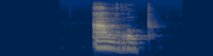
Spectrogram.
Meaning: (noun) invocation, calling; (verb) first-person singular dependent-clause present indicative of aanroepen
- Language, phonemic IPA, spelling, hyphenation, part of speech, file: Dutch, /ˈaːn.rup/, aanroep, aan‧roep, noun / verb, Nl-aanroep.ogg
